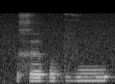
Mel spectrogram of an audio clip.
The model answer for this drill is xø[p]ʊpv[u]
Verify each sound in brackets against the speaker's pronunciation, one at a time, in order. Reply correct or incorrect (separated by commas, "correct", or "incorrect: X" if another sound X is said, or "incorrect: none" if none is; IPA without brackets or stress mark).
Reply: correct, correct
